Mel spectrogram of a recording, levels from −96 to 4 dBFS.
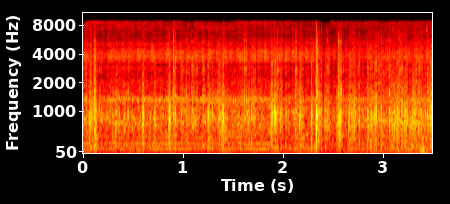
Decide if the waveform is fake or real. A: real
